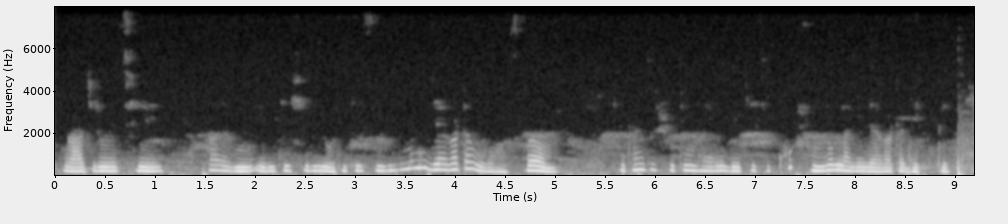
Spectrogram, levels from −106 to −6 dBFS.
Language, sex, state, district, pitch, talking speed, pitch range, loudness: Bengali, female, West Bengal, Jhargram, 215 Hz, 130 wpm, 200-240 Hz, -19 LUFS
